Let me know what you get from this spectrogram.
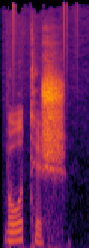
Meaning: Votic (language)
- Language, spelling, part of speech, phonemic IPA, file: German, Wotisch, proper noun, /ˈvoːtɪʃ/, De-Wotisch.ogg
